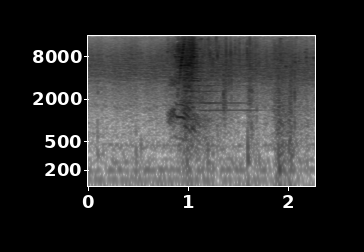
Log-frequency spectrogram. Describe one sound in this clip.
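A large blade whooshes through the air.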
